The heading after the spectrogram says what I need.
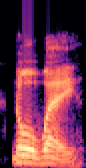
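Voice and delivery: loud, high northern English "Norway" punchline; northern English accent, retelling the joke. Retold or imitated. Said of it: "in a northern accent".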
